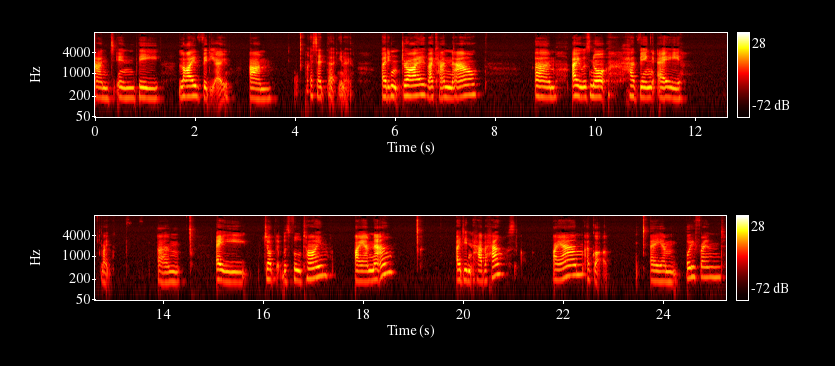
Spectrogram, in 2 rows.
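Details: Aphasia in a young woman, recorded eight years after a stroke she had at age 18; she reports persisting problems with reading, writing and saying numbers.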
